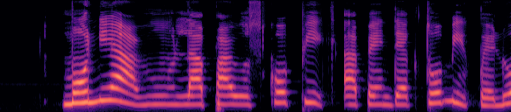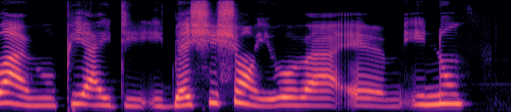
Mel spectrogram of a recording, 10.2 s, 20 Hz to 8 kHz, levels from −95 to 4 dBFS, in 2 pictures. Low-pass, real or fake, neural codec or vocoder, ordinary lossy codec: none; real; none; none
